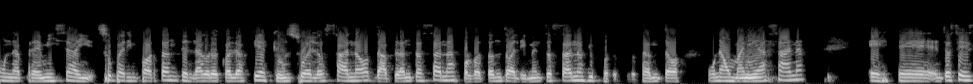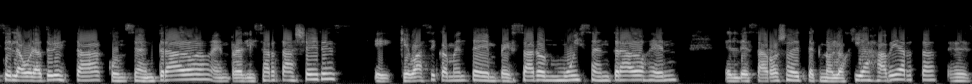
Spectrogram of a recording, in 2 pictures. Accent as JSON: {"language": "Spanish", "region": "Córdoba", "country": "Argentina", "said": "Me mudé recientemente, vengo de Córdoba, estudié biología y tengo un doctorado en ciencias biológicas."}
